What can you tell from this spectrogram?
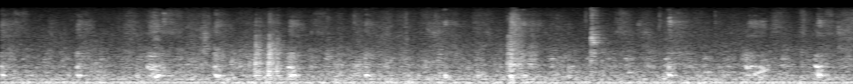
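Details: Puppies three weeks old feeding together: scattered clicks and slurping bursts with occasional thin, bending squeaks, and a constant low background hum underneath.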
